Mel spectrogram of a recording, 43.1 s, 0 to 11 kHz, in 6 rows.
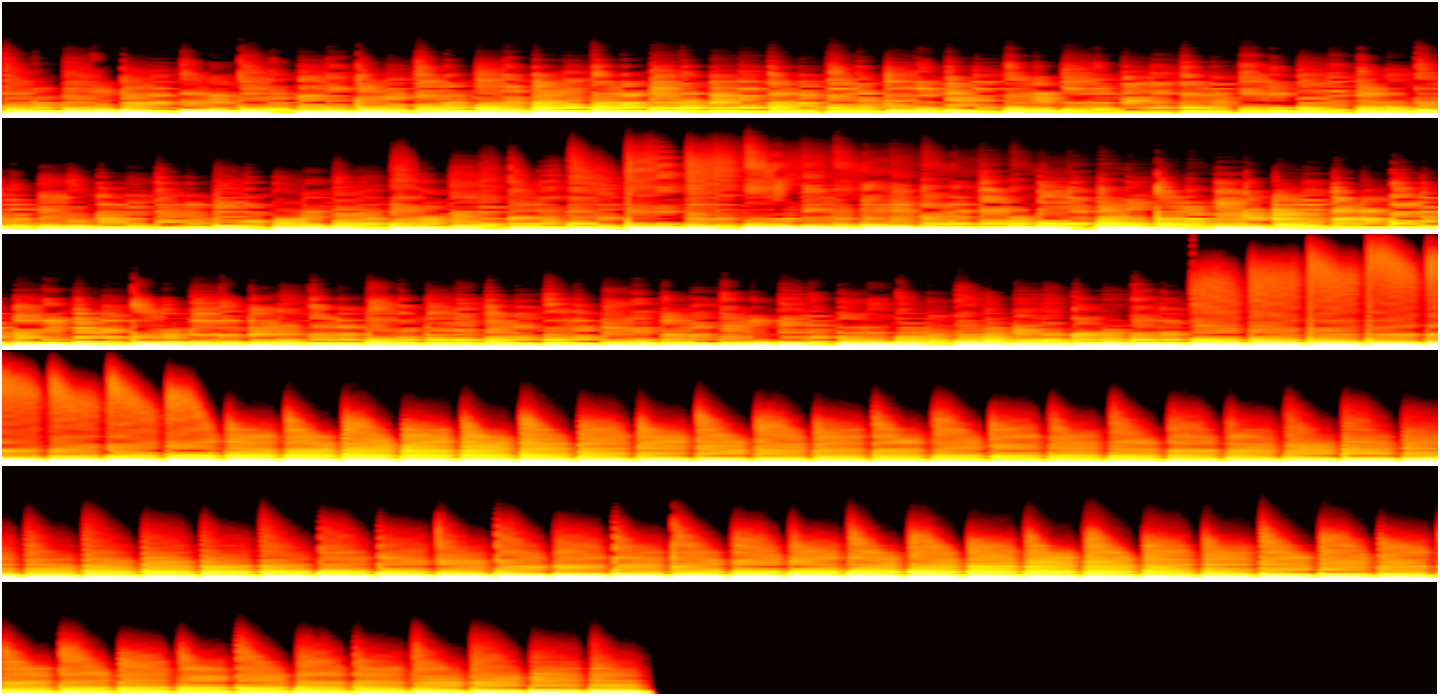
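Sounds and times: synthesizer music with pulsing beat: 6.1s - 24.8s.

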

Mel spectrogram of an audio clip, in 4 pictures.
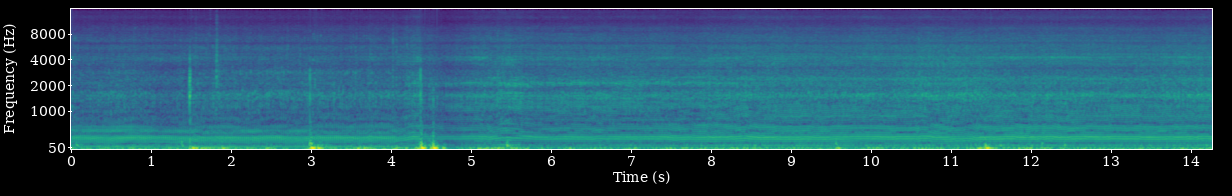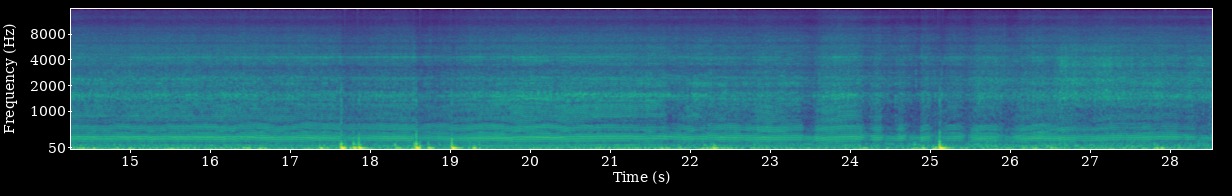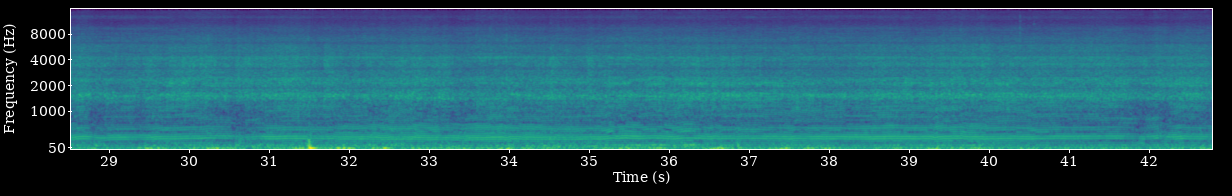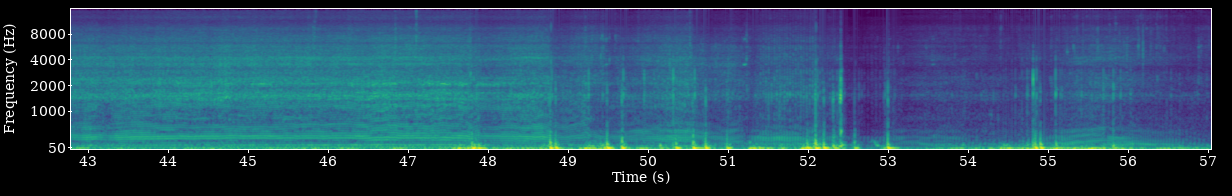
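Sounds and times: sharp thumps: 0.0s - 5.8s, 33.7s - 53.2s
motorcycle engine revving: 0.0s - 57.0s.

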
